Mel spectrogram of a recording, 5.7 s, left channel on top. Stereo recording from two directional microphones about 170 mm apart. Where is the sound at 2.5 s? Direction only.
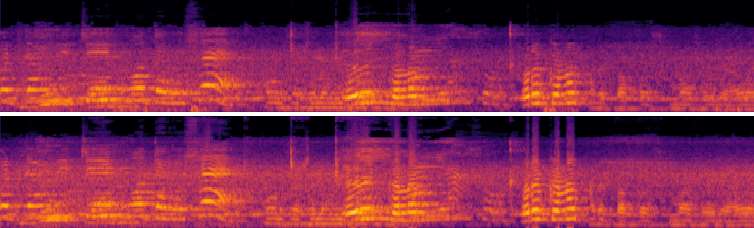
10° right (ahead or behind).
